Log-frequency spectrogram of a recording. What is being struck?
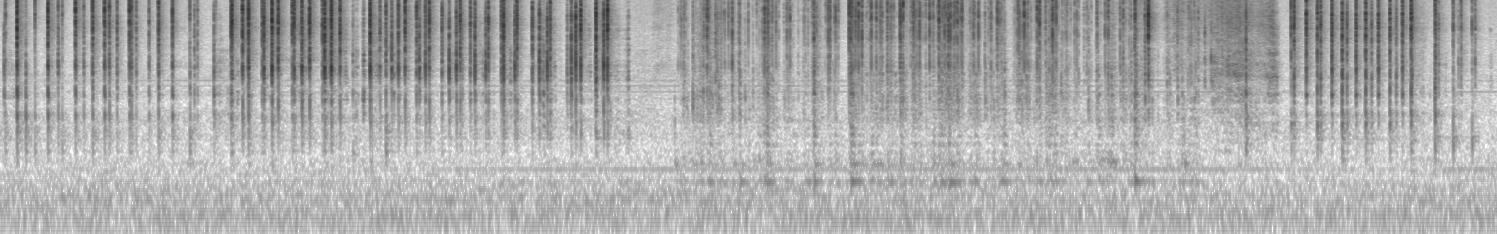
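Hard plastic handheld device casing.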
